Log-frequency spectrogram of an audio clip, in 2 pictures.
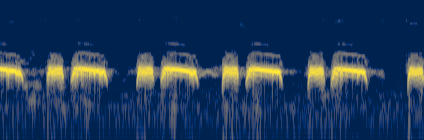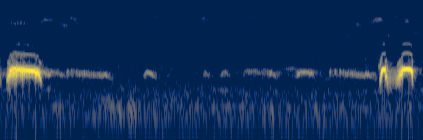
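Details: Spotted dove decoy luring wild doves: a rapid run of paired low coos for about six seconds, then near silence with faint soft notes, before calling resumes at the end.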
